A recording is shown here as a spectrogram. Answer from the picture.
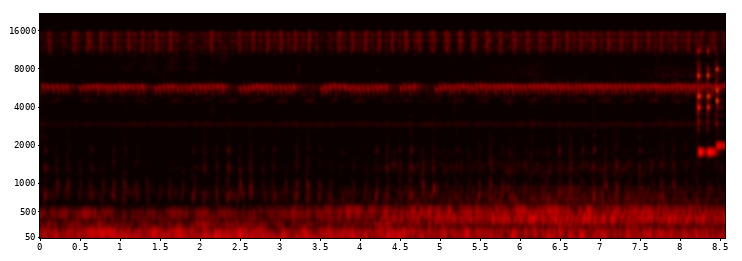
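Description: Low, sustained drone of suspense film score, with crickets chirping in a fast, steady pulsing trill over it.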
